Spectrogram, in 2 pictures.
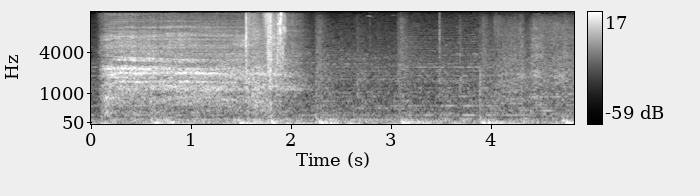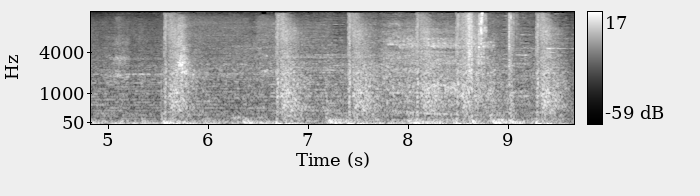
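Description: Loud gunshots crack out in irregular single blasts in a Hindi-dubbed Hollywood action film scene against clones, over a dense, rumbling action soundtrack.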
